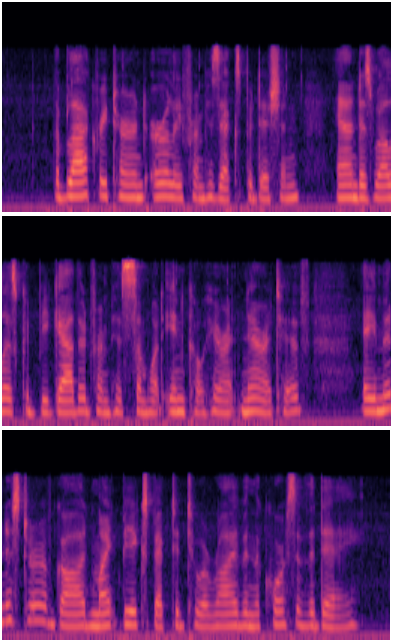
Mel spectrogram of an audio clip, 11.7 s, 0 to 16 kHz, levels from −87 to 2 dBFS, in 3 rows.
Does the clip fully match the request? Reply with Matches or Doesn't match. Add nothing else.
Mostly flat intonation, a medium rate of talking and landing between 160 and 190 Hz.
Matches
